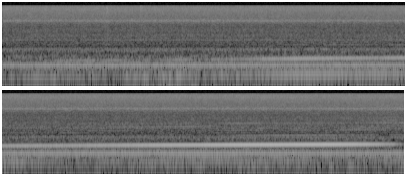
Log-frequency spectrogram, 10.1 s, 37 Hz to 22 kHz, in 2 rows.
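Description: Embraer ERJ-135's Rolls-Royce AE 3007 turbofan heard from inside the cabin while spooling up during engine start: a steady low hum with a whine that rises slowly in pitch and grows louder toward the end.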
